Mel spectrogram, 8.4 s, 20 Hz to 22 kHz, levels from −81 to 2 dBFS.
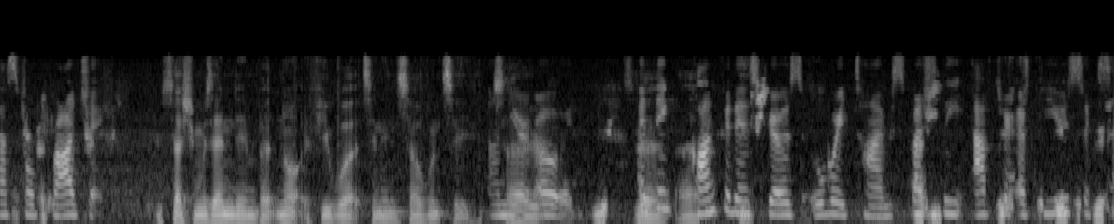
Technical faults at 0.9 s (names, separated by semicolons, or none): speech suppressed in double talk; echo leak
